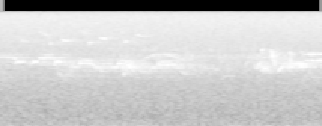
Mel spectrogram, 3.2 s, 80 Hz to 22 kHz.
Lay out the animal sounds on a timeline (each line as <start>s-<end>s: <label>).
0.0s-1.5s: Blackburnian Warbler (Setophaga fusca)
0.0s-2.0s: Veery (Catharus fuscescens)
0.0s-3.2s: Red-eyed Vireo (Vireo olivaceus)
1.3s-2.3s: Eastern Wood-Pewee (Contopus virens)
